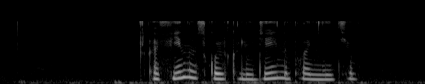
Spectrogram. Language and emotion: Russian, neutral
